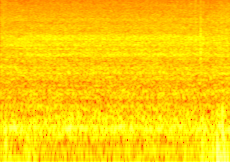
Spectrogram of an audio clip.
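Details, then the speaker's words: Cheap Vevor diesel heater in a workshop shed running on full tilt, as fast as it can, heat coming through; even steady fan rush with constant low hum, no surging, ticking or rattles; no leaks, exhaust plate stone cold. "so that's on that's actually on Full Tilt at the moment that's actually running as fast as it can"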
